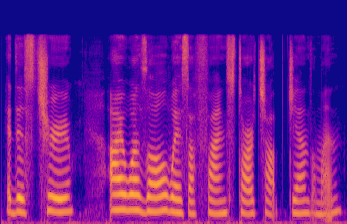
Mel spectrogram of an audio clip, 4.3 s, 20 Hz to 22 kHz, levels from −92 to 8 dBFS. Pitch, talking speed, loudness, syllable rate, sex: 235 Hz, 150 wpm, -17 LUFS, 4.1 syllables/s, female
